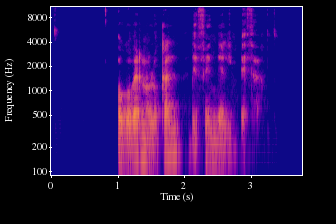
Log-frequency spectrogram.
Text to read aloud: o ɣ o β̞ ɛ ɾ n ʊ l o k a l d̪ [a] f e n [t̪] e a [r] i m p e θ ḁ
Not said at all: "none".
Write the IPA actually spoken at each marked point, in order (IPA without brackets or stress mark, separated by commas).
e, d̪, l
